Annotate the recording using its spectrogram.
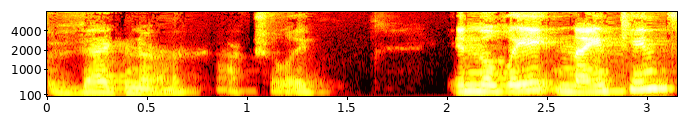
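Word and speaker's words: Wegener: you have this guy Alfred Wagner although it might be pronounced Vagner actually in the late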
